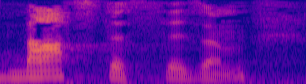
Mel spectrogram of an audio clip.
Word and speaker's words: Gnosticism: Their real problem has something to do with this thing called Gnosticism, with a silent G.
